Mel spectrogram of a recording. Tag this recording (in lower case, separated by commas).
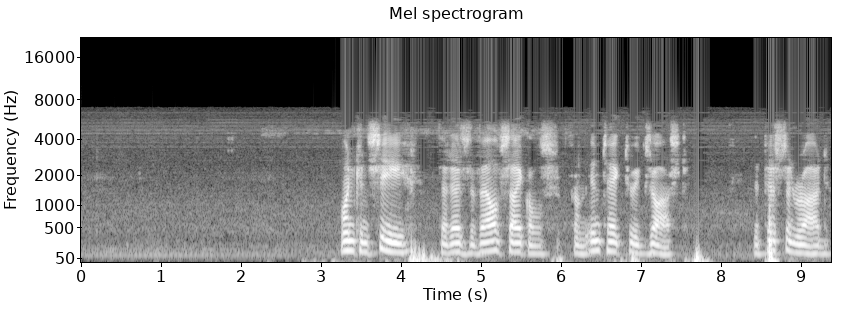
speech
